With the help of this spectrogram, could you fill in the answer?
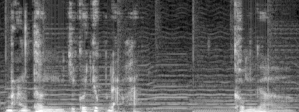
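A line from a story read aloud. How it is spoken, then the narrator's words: Scoffing mutter. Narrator (Vietnamese): Bích Giao hứ một tiếng, lẩm bẩm trong miệng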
